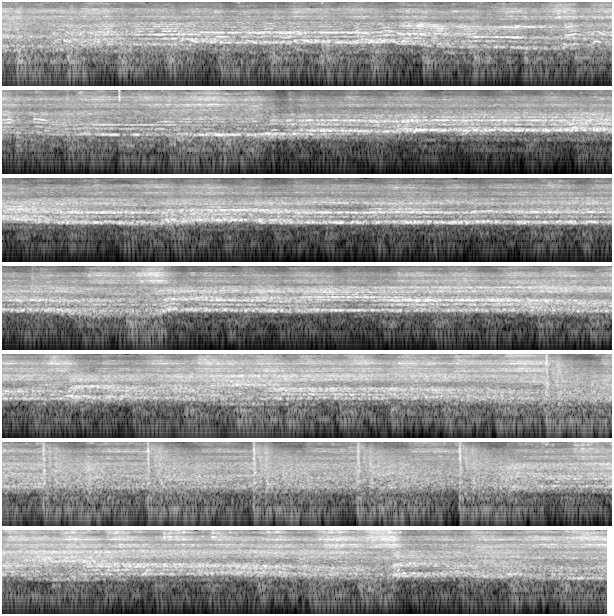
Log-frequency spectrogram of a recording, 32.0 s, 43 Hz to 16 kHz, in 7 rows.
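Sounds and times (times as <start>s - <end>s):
chanted singing voices: 0.0s - 31.9s
large drum beats: 0.0s - 31.9s.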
